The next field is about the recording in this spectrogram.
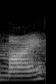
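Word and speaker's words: Maj: kind of random but it means May in Swedish is pronounced my so my full name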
